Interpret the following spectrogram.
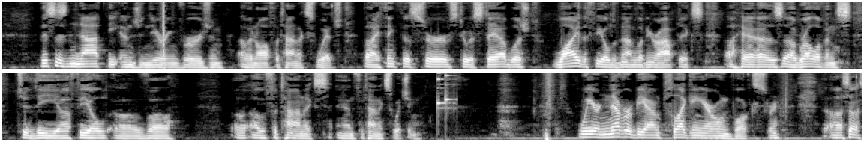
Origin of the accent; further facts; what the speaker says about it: United States; I am American, so I'll be crass.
